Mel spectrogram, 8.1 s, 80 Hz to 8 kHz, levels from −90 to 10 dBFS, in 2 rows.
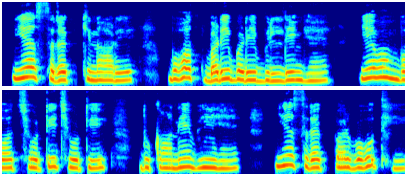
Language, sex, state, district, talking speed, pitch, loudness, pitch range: Hindi, female, Bihar, Saran, 140 wpm, 245 Hz, -15 LUFS, 235-270 Hz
